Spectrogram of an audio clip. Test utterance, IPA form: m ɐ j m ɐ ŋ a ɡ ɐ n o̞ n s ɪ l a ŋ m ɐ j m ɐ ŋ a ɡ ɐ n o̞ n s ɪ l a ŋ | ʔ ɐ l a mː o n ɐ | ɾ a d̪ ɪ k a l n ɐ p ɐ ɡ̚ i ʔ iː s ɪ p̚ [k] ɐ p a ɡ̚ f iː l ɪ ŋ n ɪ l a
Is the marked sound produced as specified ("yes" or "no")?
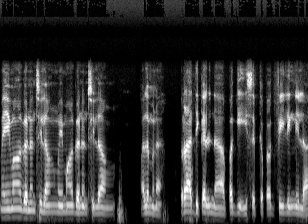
yes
